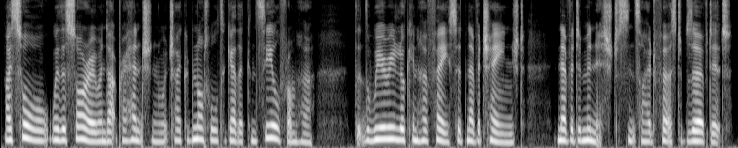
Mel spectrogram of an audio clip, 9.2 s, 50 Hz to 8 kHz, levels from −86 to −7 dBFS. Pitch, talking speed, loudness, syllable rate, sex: 205 Hz, 215 wpm, -18 LUFS, 6.3 syllables/s, female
